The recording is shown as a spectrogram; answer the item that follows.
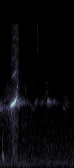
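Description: A person whistles in imitation of a call used to summon, giving one short rising whistle that is loud and close, followed by a few faint, brief tonal traces.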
